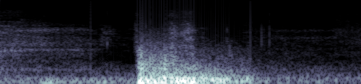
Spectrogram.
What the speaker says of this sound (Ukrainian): Трошки у нас, як завжди, вибухи.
